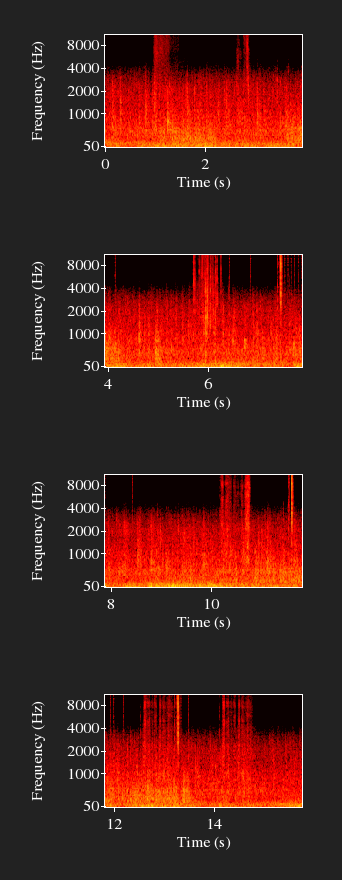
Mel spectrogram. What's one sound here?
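Paper pages of a book flip and rustle.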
